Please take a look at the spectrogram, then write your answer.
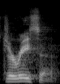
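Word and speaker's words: Der Riese: a remake of theresa which it's theresa look it up the german pronunciation this is a rehash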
